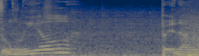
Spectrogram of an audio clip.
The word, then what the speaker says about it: Lille: It's pronounced Lille, but no, you're not being there.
